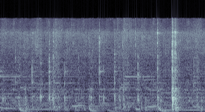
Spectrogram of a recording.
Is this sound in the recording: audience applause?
no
